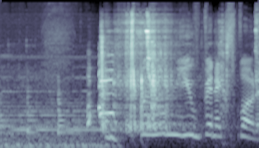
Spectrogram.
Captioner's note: sound of video game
